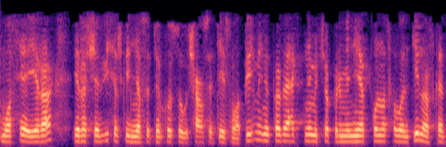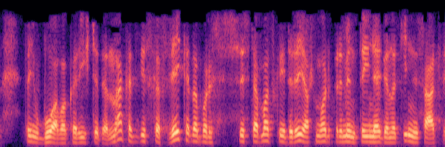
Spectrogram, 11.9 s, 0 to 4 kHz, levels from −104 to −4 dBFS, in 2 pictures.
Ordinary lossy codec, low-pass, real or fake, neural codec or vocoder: MP3, 32 kbps; 3.6 kHz; fake; codec, 16 kHz, 0.8 kbps, ZipCodec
